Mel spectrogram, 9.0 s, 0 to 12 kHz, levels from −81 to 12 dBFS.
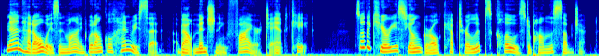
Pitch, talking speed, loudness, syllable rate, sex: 190 Hz, 180 wpm, -18 LUFS, 4.7 syllables/s, female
